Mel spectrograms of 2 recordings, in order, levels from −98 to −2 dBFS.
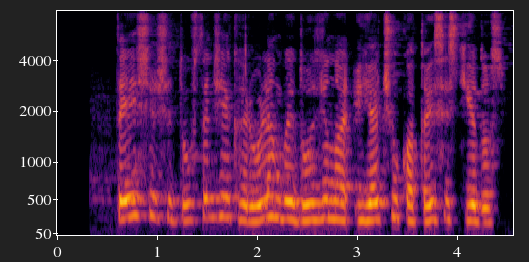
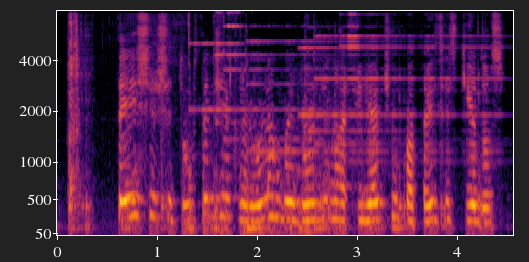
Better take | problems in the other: first | noise reduction (neural mask model RNNoise)

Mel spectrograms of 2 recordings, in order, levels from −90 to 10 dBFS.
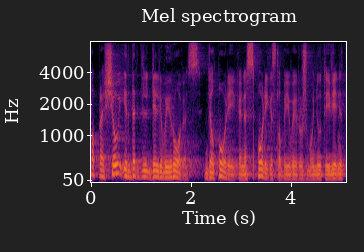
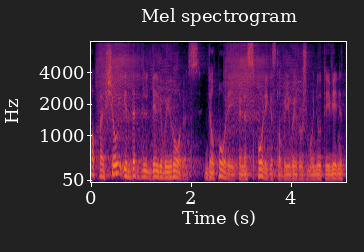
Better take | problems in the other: first | background sound (Zipper (clothing)); 15 dB below the speech

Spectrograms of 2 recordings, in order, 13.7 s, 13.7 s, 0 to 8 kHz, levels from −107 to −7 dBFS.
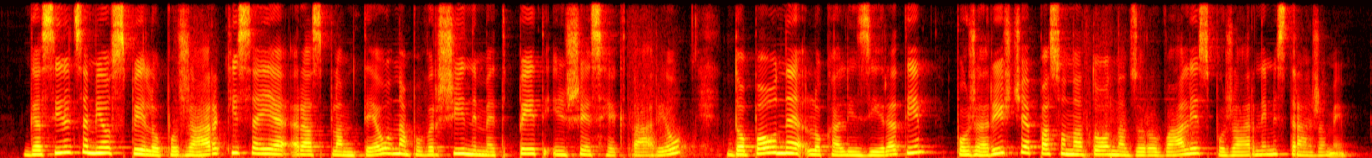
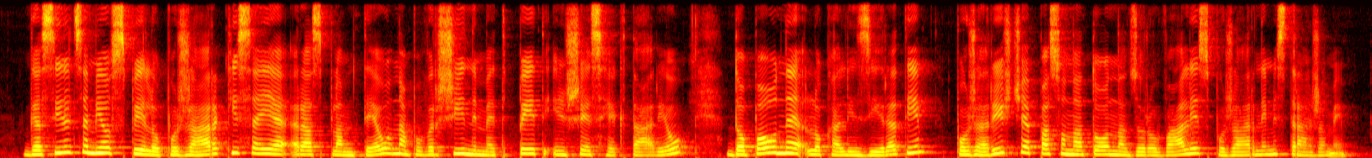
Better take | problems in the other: second | noise reduction (neural separator model SepFormer DNS4)

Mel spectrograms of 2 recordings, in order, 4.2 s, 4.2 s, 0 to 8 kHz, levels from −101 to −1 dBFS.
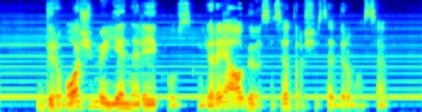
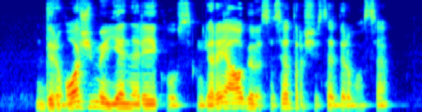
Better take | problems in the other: second | background sound (Bowed string instrument); 16 dB below the speech

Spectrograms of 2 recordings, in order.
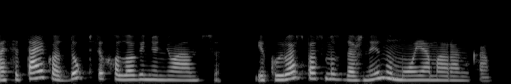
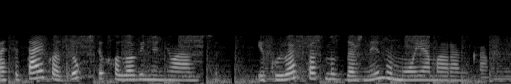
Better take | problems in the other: first | background sound (Snare drum / Drum kit); 12 dB below the speech

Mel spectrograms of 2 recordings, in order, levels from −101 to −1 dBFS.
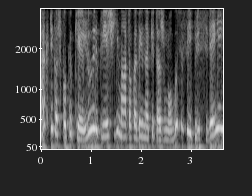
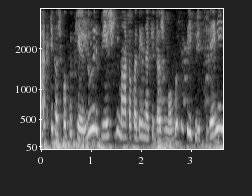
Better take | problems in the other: first | noise reduction (classical method log-MMSE)

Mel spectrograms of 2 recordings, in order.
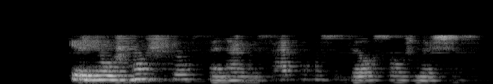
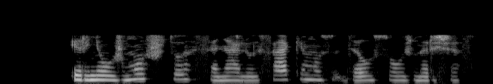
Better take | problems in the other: second | noise reduction (neural mask model DeepFilterNet 3)

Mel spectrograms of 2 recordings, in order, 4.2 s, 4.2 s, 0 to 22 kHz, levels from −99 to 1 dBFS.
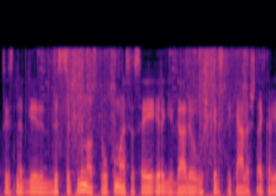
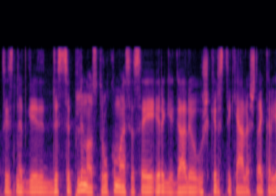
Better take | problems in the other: second | background sound (Glass); 14 dB below the speech

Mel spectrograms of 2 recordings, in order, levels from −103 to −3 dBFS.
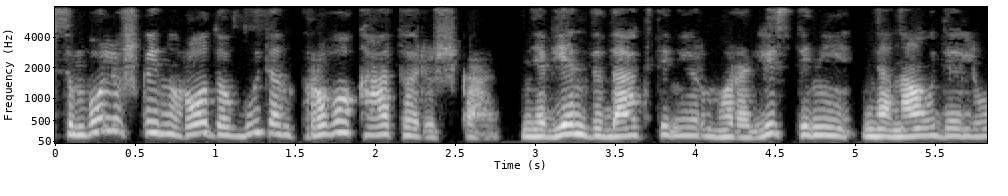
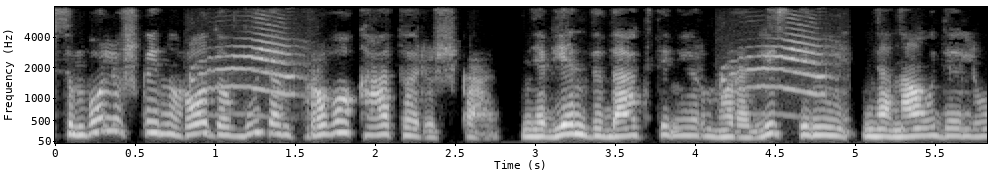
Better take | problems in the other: first | background sound (Cat); 7 dB below the speech

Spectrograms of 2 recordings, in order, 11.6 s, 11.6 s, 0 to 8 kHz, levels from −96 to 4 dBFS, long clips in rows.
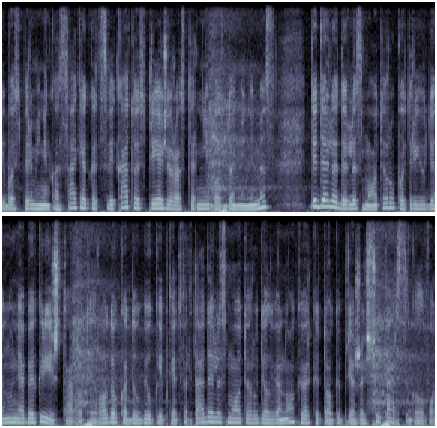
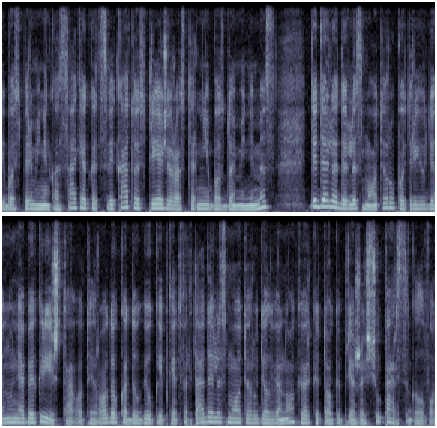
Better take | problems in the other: second | background sound (Breathing); 8 dB below the speech

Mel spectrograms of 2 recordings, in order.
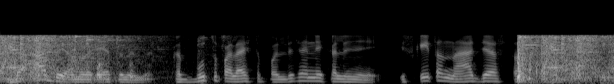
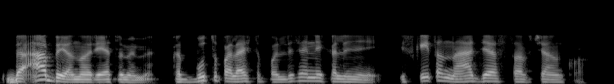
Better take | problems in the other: second | background sound (Shatter); 4 dB above the speech

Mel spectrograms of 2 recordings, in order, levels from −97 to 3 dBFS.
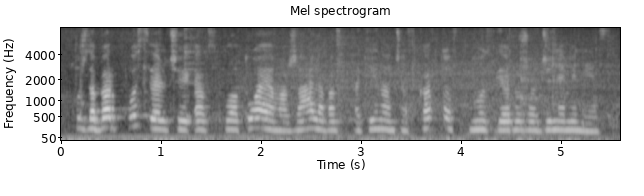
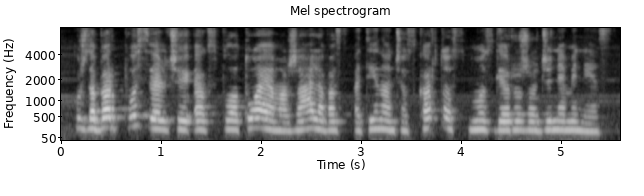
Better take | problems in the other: second | background sound (Frying (food)); 13 dB below the speech

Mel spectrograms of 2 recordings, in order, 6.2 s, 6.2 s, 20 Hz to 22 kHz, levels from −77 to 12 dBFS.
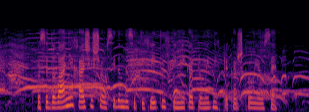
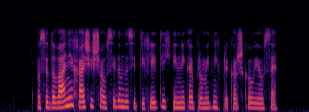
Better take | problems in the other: second | background sound (Cheering); 2 dB below the speech

